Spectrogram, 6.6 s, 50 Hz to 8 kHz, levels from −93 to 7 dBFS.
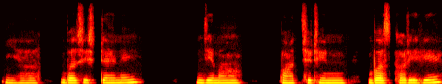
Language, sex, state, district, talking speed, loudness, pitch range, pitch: Surgujia, female, Chhattisgarh, Sarguja, 110 wpm, -24 LUFS, 215-230 Hz, 220 Hz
